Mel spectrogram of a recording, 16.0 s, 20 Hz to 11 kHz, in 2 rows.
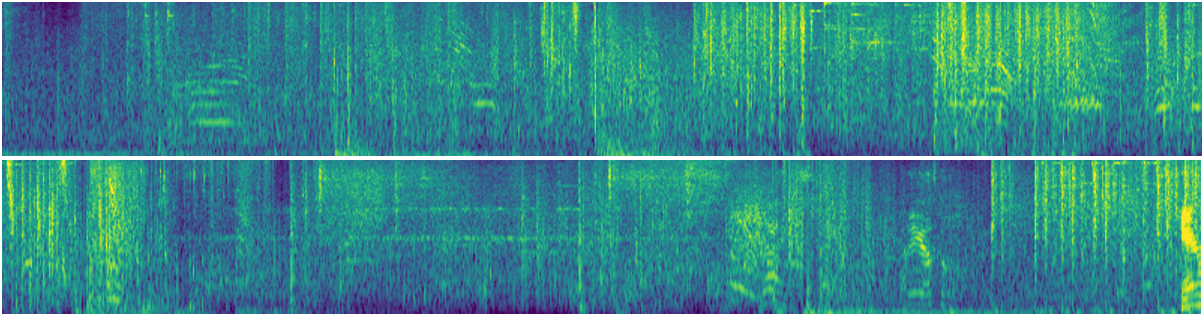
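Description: Rapid bursts of gunfire from Battlefield 6 combat, sharp repeated shots and clattering volleys crackling through a busy, noisy battlefield mix with voices talking over the action throughout.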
